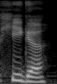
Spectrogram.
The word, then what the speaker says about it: hygge: It is called hygge, pronounced "hoo-ga".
